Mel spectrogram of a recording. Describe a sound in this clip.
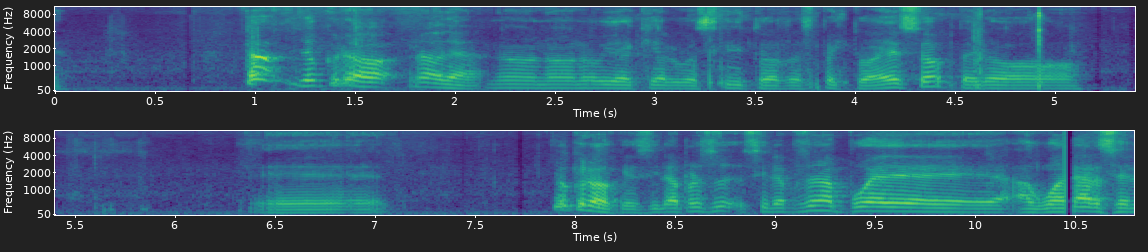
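An elderly man speaks calmly and with animation, close by.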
